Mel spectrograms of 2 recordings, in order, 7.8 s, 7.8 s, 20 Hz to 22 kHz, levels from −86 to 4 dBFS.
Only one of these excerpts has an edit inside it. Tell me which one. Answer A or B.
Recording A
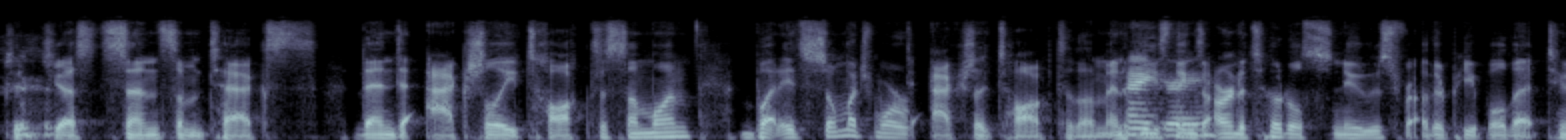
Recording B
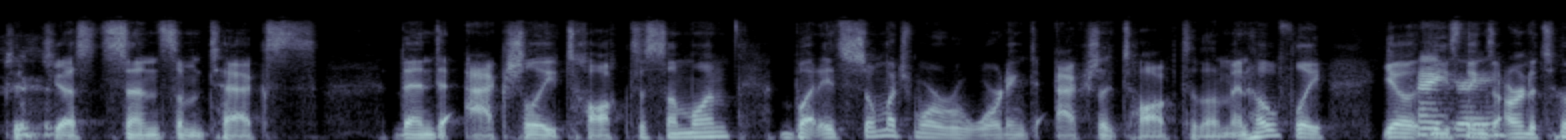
A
